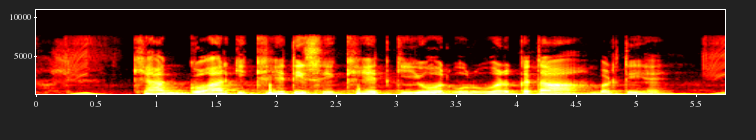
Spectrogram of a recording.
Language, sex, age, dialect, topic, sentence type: Hindi, male, 18-24, Marwari Dhudhari, agriculture, question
